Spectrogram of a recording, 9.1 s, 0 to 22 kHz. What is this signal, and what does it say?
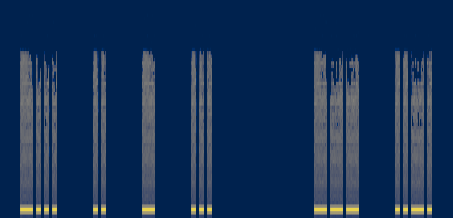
Morse code, heard as a keyed tone, about 15 wpm, spaced as for 8 wpm, 1000 Hz. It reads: BITS OF
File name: qotdfiles / 8wpm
